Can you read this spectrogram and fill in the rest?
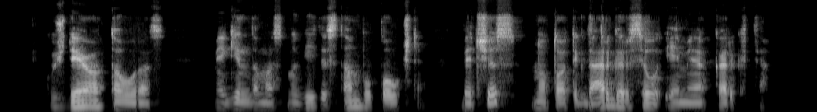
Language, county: Lithuanian, Vilnius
